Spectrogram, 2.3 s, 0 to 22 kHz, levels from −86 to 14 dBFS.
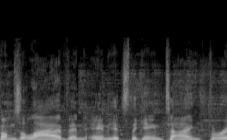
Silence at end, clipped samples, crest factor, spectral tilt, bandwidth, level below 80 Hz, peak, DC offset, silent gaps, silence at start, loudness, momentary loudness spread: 0 s; under 0.1%; 18 dB; -5.5 dB/octave; 15.5 kHz; -62 dBFS; -2 dBFS; under 0.1%; none; 0 s; -20 LUFS; 7 LU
